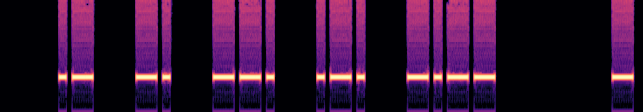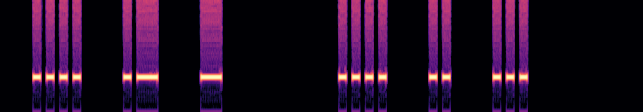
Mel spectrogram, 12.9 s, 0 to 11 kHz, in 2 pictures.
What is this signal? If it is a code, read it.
Morse code, heard as a keyed tone, about 18 wpm, spaced as for 12 wpm, 1000 Hz. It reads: ANGRY THAT HIS
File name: qotdfiles / 12wpm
